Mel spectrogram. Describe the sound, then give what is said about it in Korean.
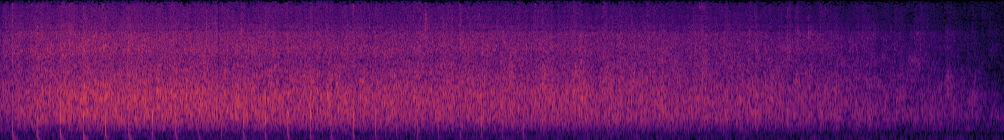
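A crowd claps steadily in a dense, continuous wash of applause for a young student's well-written piece at a Buddhist gathering. The applause holds strong for several seconds, then gradually thins and fades toward the end. No one speaks. “돌아서서, 돌아서서, 이제 다시 한번 박수를 쳐주십시오.”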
